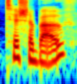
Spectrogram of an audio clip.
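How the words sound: The vowels are flattened, in an American way. "I grew up saying Tisha B'Av, um, so sort of flattening all of the, the vowels"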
